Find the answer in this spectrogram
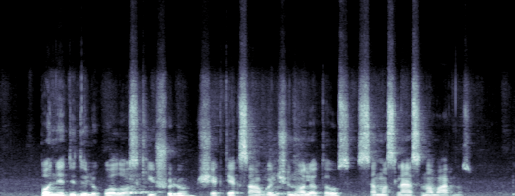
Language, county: Lithuanian, Telšiai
